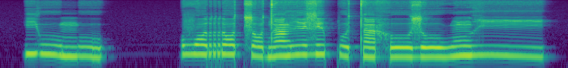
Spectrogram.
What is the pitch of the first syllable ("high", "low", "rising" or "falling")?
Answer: falling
